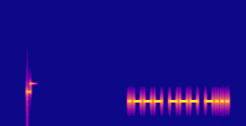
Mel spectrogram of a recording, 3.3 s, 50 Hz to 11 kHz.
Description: Morse code, heard as a keyed tone, about 34 wpm, 700 Hz. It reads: JOB
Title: Three Letter Words - 35wpm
